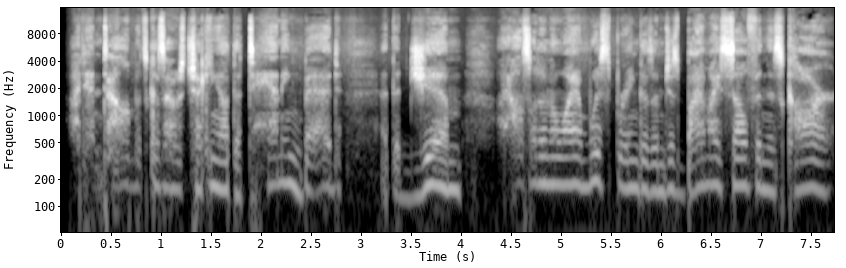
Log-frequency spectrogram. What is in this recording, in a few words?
whispering; i didnt tell that cuz i was checking out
